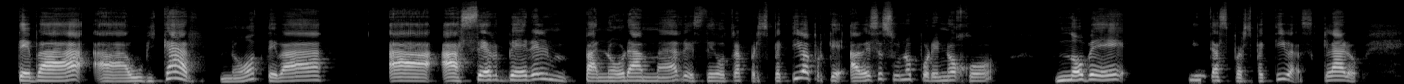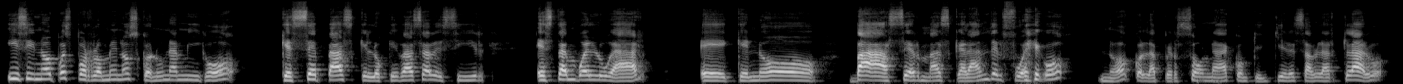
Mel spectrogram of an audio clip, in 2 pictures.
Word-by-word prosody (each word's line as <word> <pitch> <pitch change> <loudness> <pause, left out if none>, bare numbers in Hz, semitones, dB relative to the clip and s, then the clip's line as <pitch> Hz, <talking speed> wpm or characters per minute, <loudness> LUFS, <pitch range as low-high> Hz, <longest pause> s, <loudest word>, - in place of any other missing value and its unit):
te 180 -2 +3
va 175 -1 +5
a 145 -1 -1
ubicar, 160 - 0
¿no? 150 - -6
Te 160 -2 0
va 190 +5 +2
a 200 0 -12 0.6
a 170 -1 +5 0.2
hacer 200 +5 +1
ver 200 +4 0
el 245 +1 -1
mm, 170 -5 -11
panorama 165 0 -1
desde 165 -4 -7
otra 175 +3 -6
perspectiva, 275 - -4
porque 175 - -7
a 160 - +2
veces 225 +7 -4
uno, 225 +2 -7
por 170 - -5
enojo, 175 -2 -5 0.5
no 195 +4 +2
ve 225 - 0 0.5
distintas 190 -3 -7
perspectivas, 160 +8 -8
claro. 200 +1 -1 0.5
Y 265 -2 +2
si 260 0 0
no, 245 0 +2
pues, 290 +1 +1
por 225 -6 +1
lo 200 -1 +3
menos 225 +4 -4
con 190 -1 -1
un 200 +3 -6
amigo, 205 +1 -2 0.4
que 190 -2 +4
sepas 220 +1 +3
que 195 - -5
lo 170 -1 -1
que 185 +1 -5
vas 200 +2 +1
a 210 - +3
decir 190 0 -7 0.5
está 200 +3 +4
en 225 +1 +2
buen 210 0 +3
lugar, 170 -5 +1 0.5
eh, 170 -1 +2
que 175 -2 -1
no 190 0 +3 0.3
va 195 -4 +10
a - - +2
ser 185 +2 0
más 180 +1 -3
grande 175 +10 -1
el 215 - -9
fuego, 225 +9 -1 0.2
¿no? 150 -2 -5
Con - - -2
la 150 0 -4
persona 165 +2 -5
con 165 -2 -7
quien 145 0 -11
quieres 170 +1 -7
hablar, 160 0 -4
claro 200 - +1
185 Hz, 145 wpm, -21 LUFS, 165-210 Hz, 0.6 s, va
